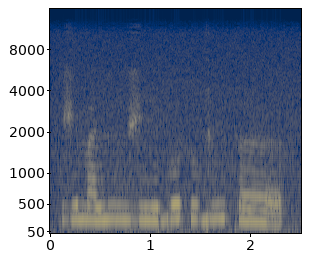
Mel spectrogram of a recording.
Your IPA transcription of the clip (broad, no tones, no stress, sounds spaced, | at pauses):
ʒ e m a l ʉː ʒ eː b o θ u ɡ ɨː k ɐː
